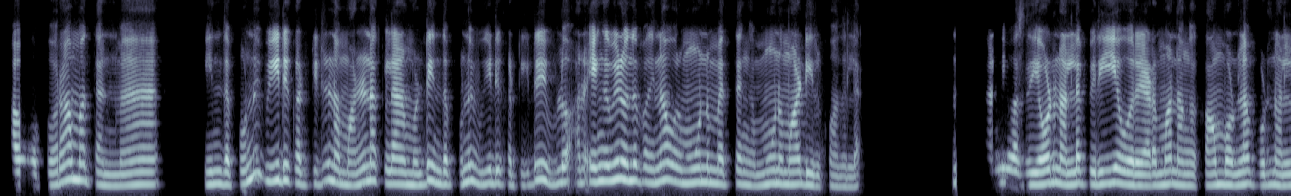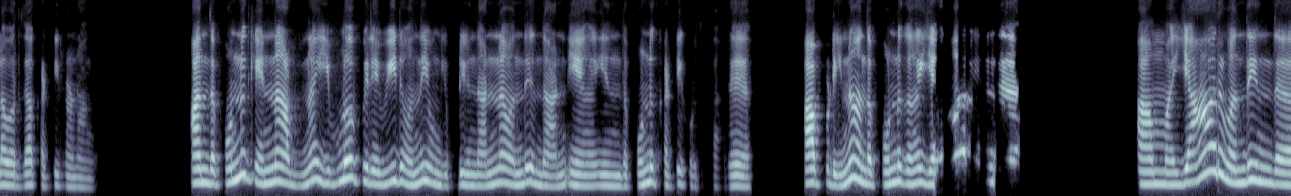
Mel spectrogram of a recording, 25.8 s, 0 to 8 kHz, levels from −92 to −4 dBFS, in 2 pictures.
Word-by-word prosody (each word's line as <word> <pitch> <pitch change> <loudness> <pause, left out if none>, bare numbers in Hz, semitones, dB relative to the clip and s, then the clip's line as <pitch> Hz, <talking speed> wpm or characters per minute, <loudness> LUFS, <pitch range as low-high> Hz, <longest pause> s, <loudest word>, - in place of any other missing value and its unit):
அவங்க 190 -1 -2
பொறாமை 250 +7 +1
தன்ம, 170 -2 -4 0.9
இந்த 195 -1 -1
பொண்ணு 245 - -2
வீடு 250 +1 +6
கட்டிட்டு, 195 +2 -6
நம்ம 185 -4 -2
அண்ணன 225 +7 +1
கல்யாணம் 195 -2 +2
பண்ணிட்டு, 180 +7 0
இந்த 190 -1 -2
பொண்ணு 220 +6 -3
வீடு 200 0 -4
கட்டிட்டு 180 +5 -6
இவ்ளோ 210 +3 -3 0.3
எங்க 240 +1 +1
வீடு 270 0 +5
வந்து 250 -1 +1
பார்த்தீங்கன்னா 225 +4 -1
ஒரு 220 - -3
3 220 0 -1
மெத்தங்க, 190 -1 -4 0.2
3 200 0 -2
மாடி 190 -1 +1
இருக்கும் 160 0 -11
அதுல. 155 0 -10 1.3
தண்ணி 210 +2 -8
வசதியோட, 185 +2 +1
நல்ல 185 +1 +2
பெரிய 195 +3 +3
ஒரு 175 - +4
இடமா 175 +3 0
நாங்க 175 -1 -3
காம்பவுண்ட்லாம் 185 +2 -1
போட்டு, 175 +2 -6
நல்ல 170 +1 -2
ஒரு 165 - -7
இதாக 180 0 -3
கட்டிட்டோம் 155 -1 -11
நாங்க. 140 -2 -16 1.0
அந்த 210 -1 +4
பொண்ணுக்கு 260 +2 +1
என்ன 215 +3 +1
அப்படீன்னா? 190 +5 -2 0.2
இவ்ளோ 230 +8 +2
பெரிய 200 -4 0
வீடு 230 +2 +4
வந்து 190 +6 0
இவுங்க 185 -7 -3
இப்டி 180 +3 -5
இந்த 170 -1 -3
அண்ணன் 205 +2 0
வந்து, 185 +5 -1
இந்த 175 -2 -3
அண்ணி 175 +4 -5 0.3
இ - - -2
இந்த 160 0 -5
பொண்ணுக்கு 200 0 -2
கட்டி 175 +4 -7
குடுத்துடாரு. 155 +1 -6 0.7
அப்படீன்னு 210 +2 0
அந்த 195 -5 +2
பொண்ணுக்கு 200 +1 +1
அத 210 - +3
ஏத்துக்கவே 315 - -2
முடியலங்க. 220 -8 0 1.2
ஆமா. 190 0 +2 0.2
யாரு 345 +10 +5
வந்து 210 +4 +2
இந்த 210 -3 0
195 Hz, 165 wpm, -25 LUFS, 180-220 Hz, 1.3 s, வீடு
